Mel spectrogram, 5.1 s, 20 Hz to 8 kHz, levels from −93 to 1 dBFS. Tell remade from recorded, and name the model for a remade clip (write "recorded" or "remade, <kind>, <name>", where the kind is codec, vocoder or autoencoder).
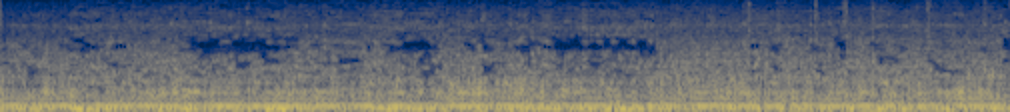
remade, vocoder, HiFi-GAN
